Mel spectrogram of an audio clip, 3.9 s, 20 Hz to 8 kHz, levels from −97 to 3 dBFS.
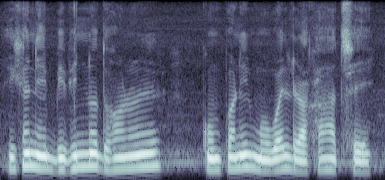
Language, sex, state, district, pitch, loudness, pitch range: Bengali, male, West Bengal, Alipurduar, 160 Hz, -13 LUFS, 140-180 Hz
